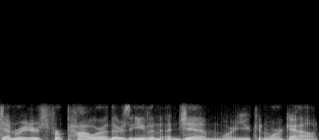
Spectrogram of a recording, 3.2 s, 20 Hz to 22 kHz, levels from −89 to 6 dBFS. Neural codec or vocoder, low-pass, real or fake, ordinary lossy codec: none; 5.4 kHz; real; Opus, 16 kbps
